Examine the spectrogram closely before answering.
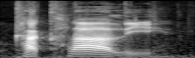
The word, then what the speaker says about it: kaklali: And so far the available units we have is what we call distance of light, or kaklali. Kaklali. So in this case, pronunciation inspired by Kashi, Klari, Lira.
